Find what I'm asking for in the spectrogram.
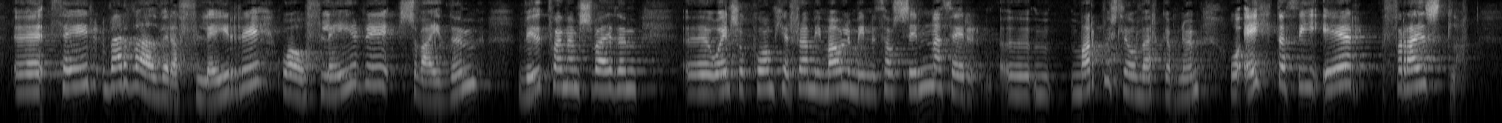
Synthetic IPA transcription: θejɾvɛɾðaːðvɛːɾafleːjɾɪɔɣawfleːjɾɪsvaːjðʏm | vɪðkʰvajmʏmsvaːjðʏm | ɔɣejnsɔɣkʰɔːmçɛːɾ̥fɾamːimaːwlɪmiːnʏθawsɪnːaθejɾ | maɾkvɪst̪lɛɣʏmvɛr̥kapnʏmɔɣejht̪aθiʔɛɾ̥fɾajðst̪la̰

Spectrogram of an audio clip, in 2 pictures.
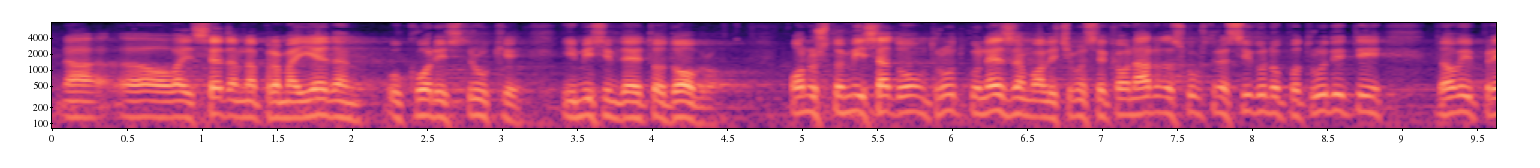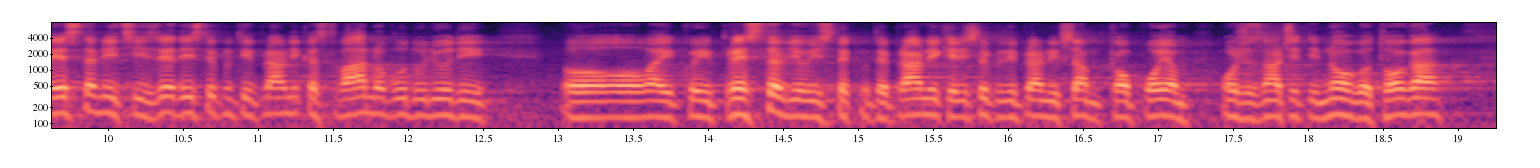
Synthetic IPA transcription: naoʋajse̞d̪amnapɾemajed̪anuko̞ɾist̪ɾuke | imislimd̪aje̞t̪o̞ːd̪o̞bɾo̞̰ | o̞no̞ʃt̪o̞miːsad̪uo̞ʋo̞mt̪ɾenuːt̪̚kune̞znaːmoalit͡ɕe̞mo̞se̞kaonaːɾo̞d̪naskupʃt̪inasiɡuɾno̞po̞t̪ɾuːd̪it̪i | d̪ao̞ʋipɾe̞ːt̪st̪aʋnit̪siːzɾe̞ːd̪aist̪aknut̪ixpɾaːʋnikast̪ʋaːɾno̞bud̪uːʎuːd̪i | ooʋajko̞jipɾe̞t̪st̪aʋʎajuist̪aknut̪e̞pɾaːʋnikeɾist̪aknut̪ipɾaːʋniksaːmkaopo̞jamːo̞ʒe̞znaːt͡ʃit̪imno̞ɡod̪t̪ːoɡa

